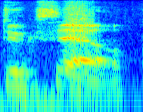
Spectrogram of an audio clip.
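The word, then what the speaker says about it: duxelles: us about the DU Les well it's actually pronounced duel but it's generally a finely chopped or minced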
